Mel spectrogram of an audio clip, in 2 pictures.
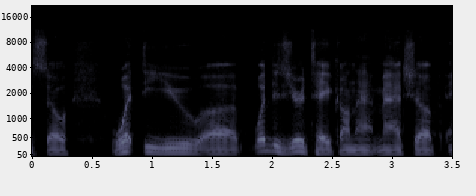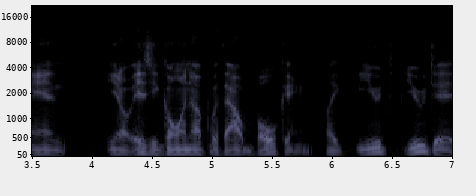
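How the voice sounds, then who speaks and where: A man talks at a moderate pace in a normal speaking voice with a fairly low pitch. The recording is very clean, with a silent background and a dry, close sound with no echo. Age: 20s. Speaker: MMA podcast host. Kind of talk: casual interview.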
